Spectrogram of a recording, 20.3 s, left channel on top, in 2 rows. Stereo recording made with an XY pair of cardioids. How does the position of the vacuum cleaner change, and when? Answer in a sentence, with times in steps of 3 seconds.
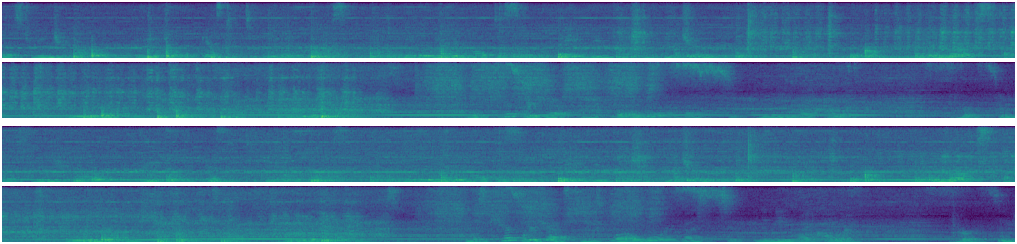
You can hear the vacuum cleaner on the right from 0 s, in the centre from 12 s and on the left from 15 s.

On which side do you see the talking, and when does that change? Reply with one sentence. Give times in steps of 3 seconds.
You can hear the talking on the left from 0 s, in the centre from 6 s and on the right from 9 s.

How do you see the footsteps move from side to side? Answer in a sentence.
In this clip you hear the footsteps go right and come back.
